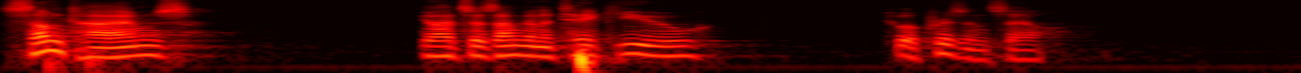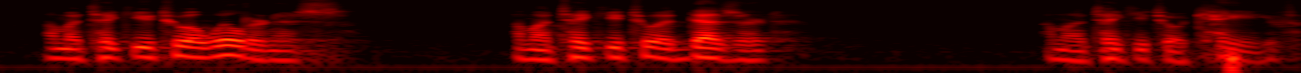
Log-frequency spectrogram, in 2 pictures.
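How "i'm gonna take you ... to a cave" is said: soft voice of God. Retold or imitated. God speaking softly to believer.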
